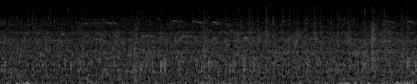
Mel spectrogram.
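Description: Small garden-pond waterfall splashing steadily into the pond.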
